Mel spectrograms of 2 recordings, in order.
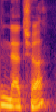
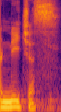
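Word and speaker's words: Necas: I wanna- said Necha. It's Neches Yeah. or Nietzsches. Nikash. No, it's not cash. It's Nietzsches. Is it?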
